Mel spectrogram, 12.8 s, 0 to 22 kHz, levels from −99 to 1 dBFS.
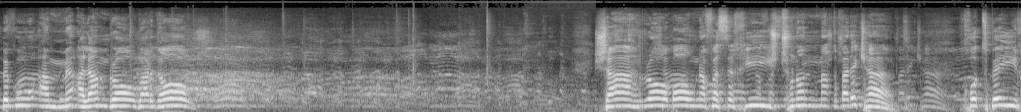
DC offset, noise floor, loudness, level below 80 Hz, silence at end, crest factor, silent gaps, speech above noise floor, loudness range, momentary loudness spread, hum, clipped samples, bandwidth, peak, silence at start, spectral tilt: under 0.1%; -35 dBFS; -12 LUFS; -42 dBFS; 0 s; 14 dB; none; 23 dB; 17 LU; 20 LU; none; under 0.1%; over 20 kHz; 0 dBFS; 0 s; -3.5 dB/octave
